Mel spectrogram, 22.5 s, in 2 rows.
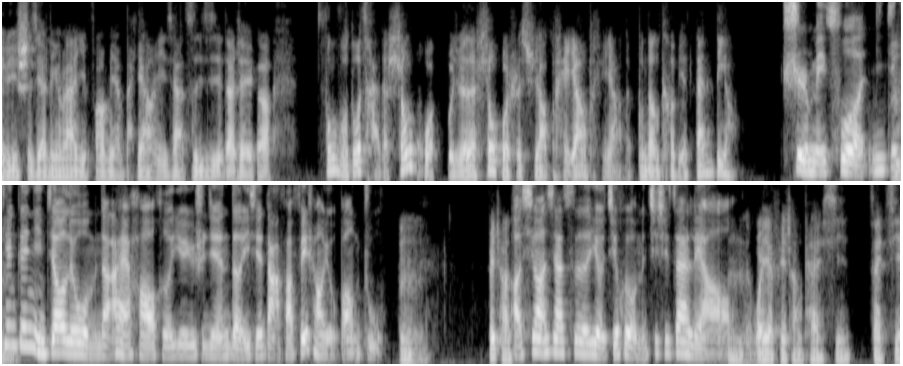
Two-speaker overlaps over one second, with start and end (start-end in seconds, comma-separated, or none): none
